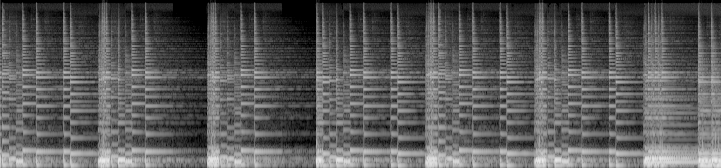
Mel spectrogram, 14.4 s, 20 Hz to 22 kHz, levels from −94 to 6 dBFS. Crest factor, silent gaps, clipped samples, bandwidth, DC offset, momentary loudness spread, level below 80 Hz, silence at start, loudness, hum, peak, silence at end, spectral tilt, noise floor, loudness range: 14 dB; none; 0.2%; over 20 kHz; under 0.1%; 15 LU; -40 dBFS; 0 s; -14 LUFS; none; 0 dBFS; 0 s; -5.5 dB/octave; -43 dBFS; 4 LU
